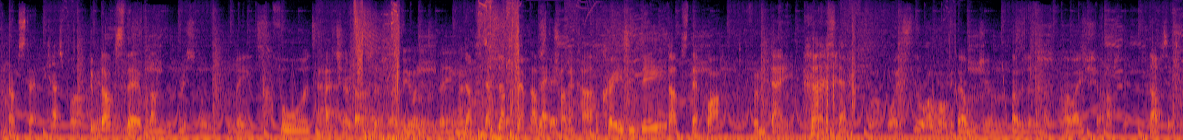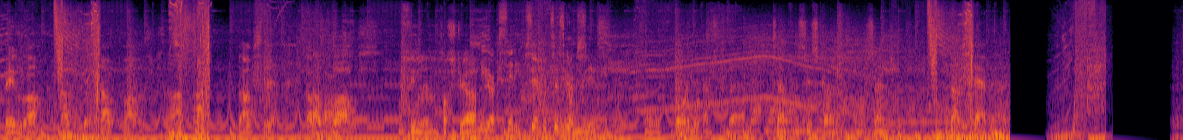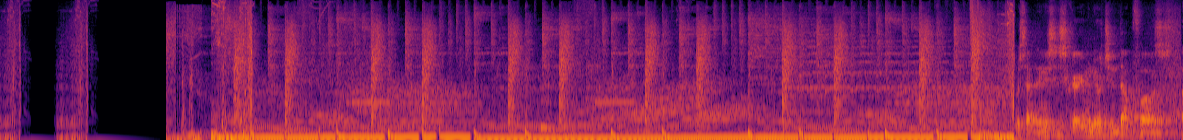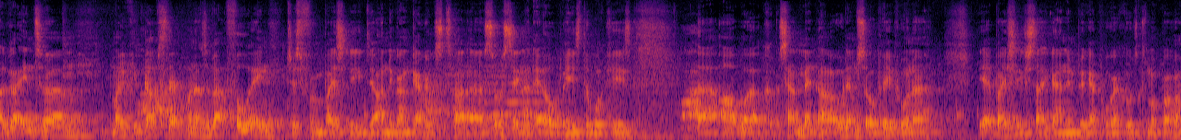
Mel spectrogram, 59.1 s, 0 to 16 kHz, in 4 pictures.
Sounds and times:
Speech: 0:00.0 - 0:26.0, 0:26.6 - 0:27.3, 0:42.3 - 0:52.3, 0:52.9 - 0:59.1
Dubstep: 0:00.0 - 0:27.4, 0:31.7 - 0:42.3.

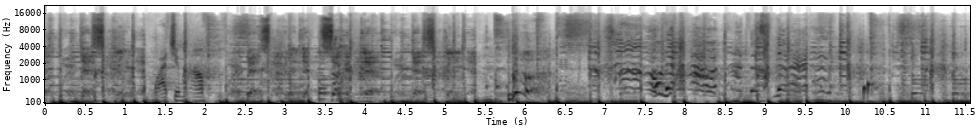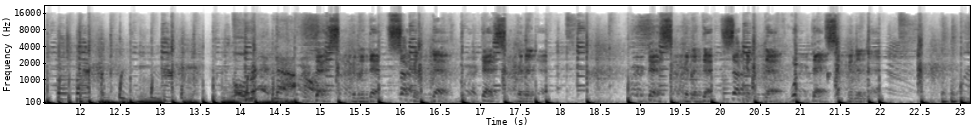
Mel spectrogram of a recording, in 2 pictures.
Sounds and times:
Disco: 0:00.0 - 0:23.1
Funk: 0:00.0 - 0:23.1.

